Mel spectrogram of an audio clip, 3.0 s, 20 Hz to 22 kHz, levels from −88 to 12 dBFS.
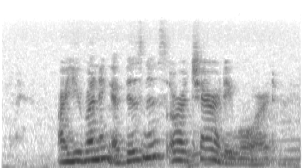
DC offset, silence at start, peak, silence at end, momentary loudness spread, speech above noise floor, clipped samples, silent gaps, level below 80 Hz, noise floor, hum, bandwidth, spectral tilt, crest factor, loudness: under 0.1%; 0.6 s; -6 dBFS; 0 s; 11 LU; 31 dB; under 0.1%; none; -52 dBFS; -51 dBFS; none; 11 kHz; -7.5 dB/octave; 14 dB; -20 LUFS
